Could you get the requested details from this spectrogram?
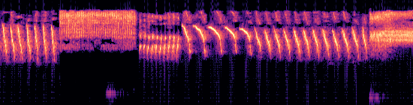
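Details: Weaver singing, played to get reluctant caged birds singing: a quick rattle, a dry hissing buzz, a brief double-toned trill, then a long run of sharp, sliding chip notes ending in a sizzle.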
